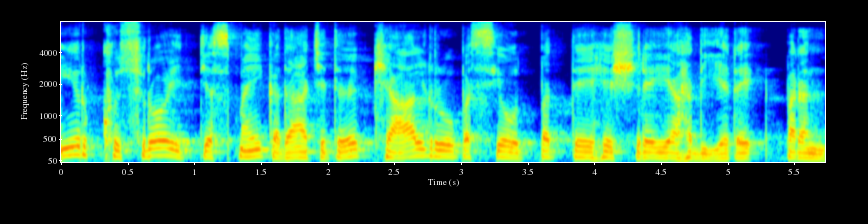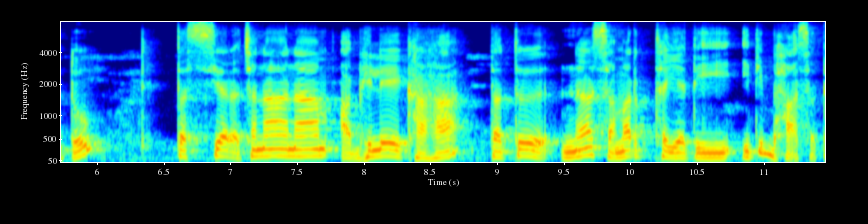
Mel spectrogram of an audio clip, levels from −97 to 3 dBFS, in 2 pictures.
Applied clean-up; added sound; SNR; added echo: none; none; none; none.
